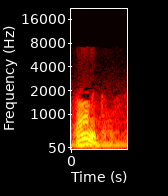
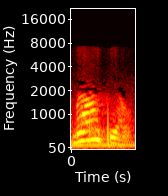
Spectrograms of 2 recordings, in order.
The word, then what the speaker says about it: bronchial: The word is bronchial, dearie, and it's pronounced bronchial.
